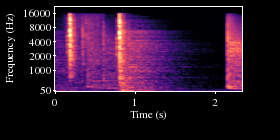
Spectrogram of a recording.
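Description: Two heavy clunks about half a second apart, each ringing out and fading: cartoon sound effects of big studio light switches being thrown as the lights go off and on.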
